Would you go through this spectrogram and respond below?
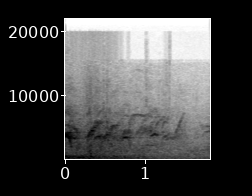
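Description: Birds chirping and calling near a small shrine in Tokyo, high tweets over a steady outdoor background, moderately distant and fairly faint.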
